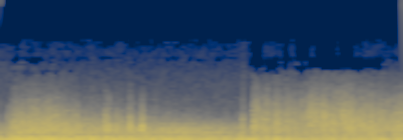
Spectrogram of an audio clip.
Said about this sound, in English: So we fire off a bunch of bunker buster munitions and cruise missiles right at the target.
